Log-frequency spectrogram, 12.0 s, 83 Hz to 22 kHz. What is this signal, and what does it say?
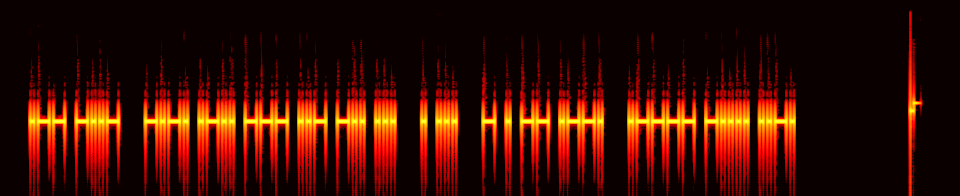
Morse code, heard as a keyed tone, about 25 wpm, 700 Hz. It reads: WX CLOUDS ES TEMP 16F
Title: Practice QSO - Exchange 2 - Info - 25wpm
